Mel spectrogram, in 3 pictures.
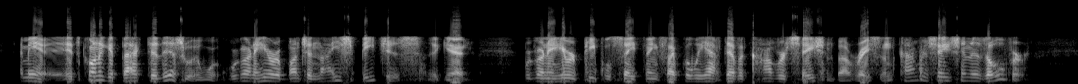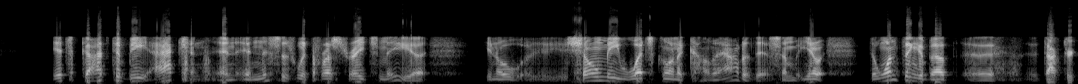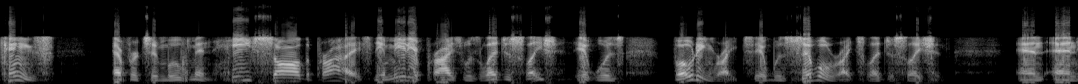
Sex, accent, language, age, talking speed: male, American, English, 60-79, 175 wpm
